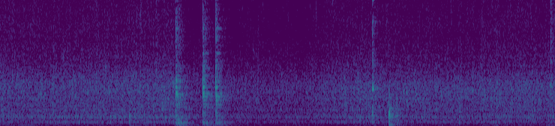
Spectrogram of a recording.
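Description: Chicken, carrots and whole spices frying in oil in a stainless steel pot, a steady sizzle. A few light clicks come about two and a half seconds in and again near five seconds.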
